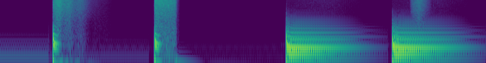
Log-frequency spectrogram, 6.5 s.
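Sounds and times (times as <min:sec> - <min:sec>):
Fricke Schlagzwerg percussion effect: 0:00.7 - 0:01.3, 0:02.1 - 0:02.5, 0:05.3 - 0:05.9.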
